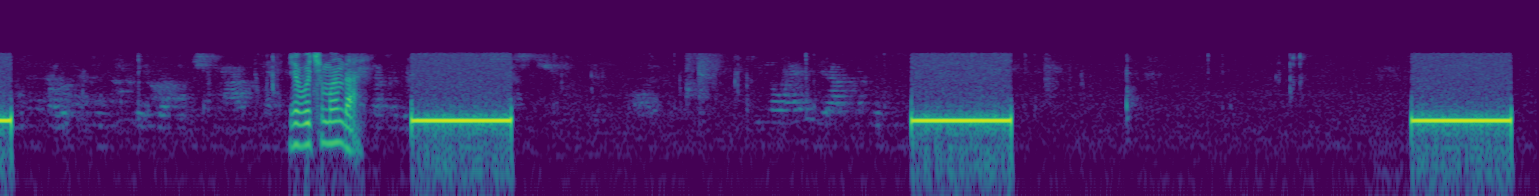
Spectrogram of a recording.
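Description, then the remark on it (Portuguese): A steady single-pitched telephone busy signal sounds three times, each burst about a second long and loud, separated by long gaps, after a short stretch of someone talking and a brief warbling tone; the number called does not ring but is busy. “O telefone número nem está chamou. ocupado.”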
